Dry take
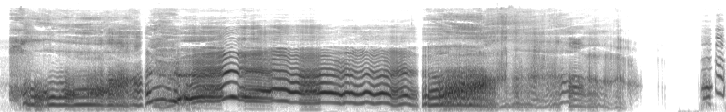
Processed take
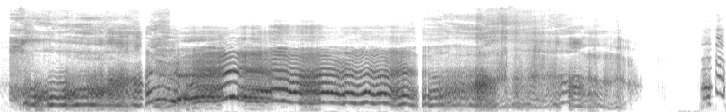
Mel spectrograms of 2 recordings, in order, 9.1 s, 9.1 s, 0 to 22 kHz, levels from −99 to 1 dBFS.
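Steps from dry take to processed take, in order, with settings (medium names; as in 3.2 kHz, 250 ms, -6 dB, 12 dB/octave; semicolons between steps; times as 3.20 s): 2.11–3.35 s: low-pass 4.4 kHz 12 dB/octave; 5.19–5.94 s: compression 5:1, threshold -30 dBFS, peak gain reduction 11.5 dB; flange 1.9 Hz, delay 1.2 ms, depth 6.5 ms, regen +34%; trim -4.5 dB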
